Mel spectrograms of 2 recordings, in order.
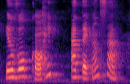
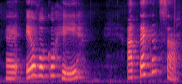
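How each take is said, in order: First: "corre" said with no final R, slowly and deliberately; R dropped. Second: "correr" with its final R clearly sounded, said slowly; correct pronunciation. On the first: Teacher to students showing the wrong word, "corre" without its R. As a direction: say "corre" as if the R were missing. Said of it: "minha frase vai ficar". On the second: Teacher to students showing the correct word, R sounded in "correr". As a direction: pronounce the R at the end of "correr" distinctly. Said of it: "Se eu escrever essa frase sem o R". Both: Shown as a demonstration.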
